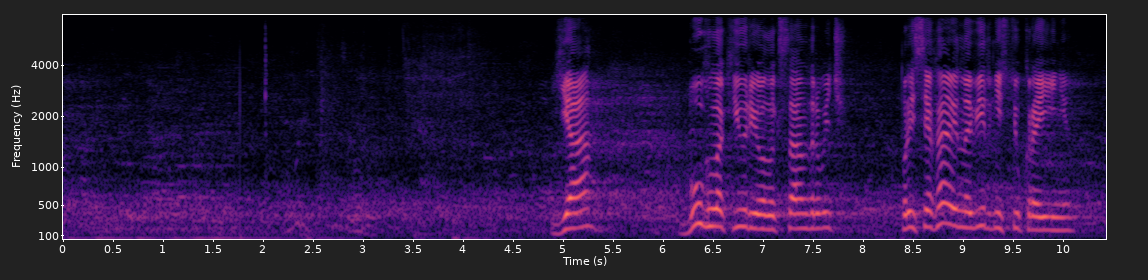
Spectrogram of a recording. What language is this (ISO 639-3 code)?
ukr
